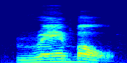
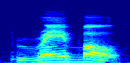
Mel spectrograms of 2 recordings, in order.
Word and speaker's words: rebel: कैसे, REBEL क्या हो जाएगा, रेबल, रेबल। जब आपका नाउन की तरफ जब ये आपका यूज होगा नाउन की तरफ, तो उसका साउंड हमेशा क्या हो जाएगा, प्रोनाउंसिएशन क्या होगा, रेबल, रेबल, रेबल।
